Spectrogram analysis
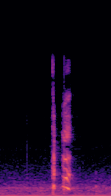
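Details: Infant hiccups: against a quiet room hum, a brief sharp catch of breath quickly followed by a second abrupt burst.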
